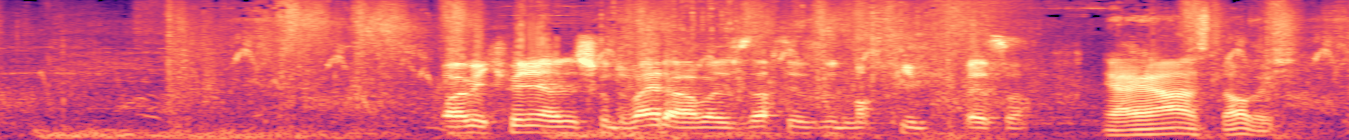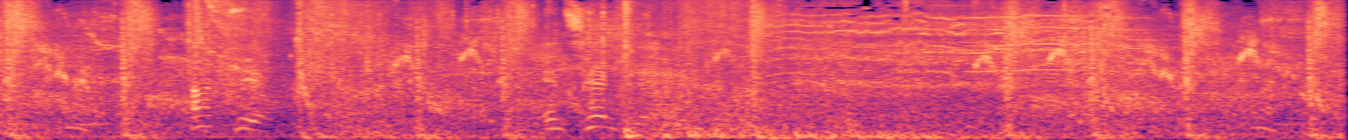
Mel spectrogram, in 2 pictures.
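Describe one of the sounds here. Magic spells whoosh and burst in short blasts.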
